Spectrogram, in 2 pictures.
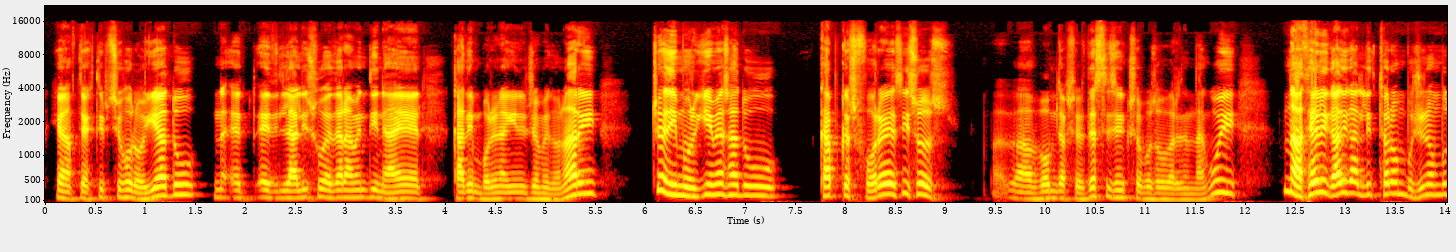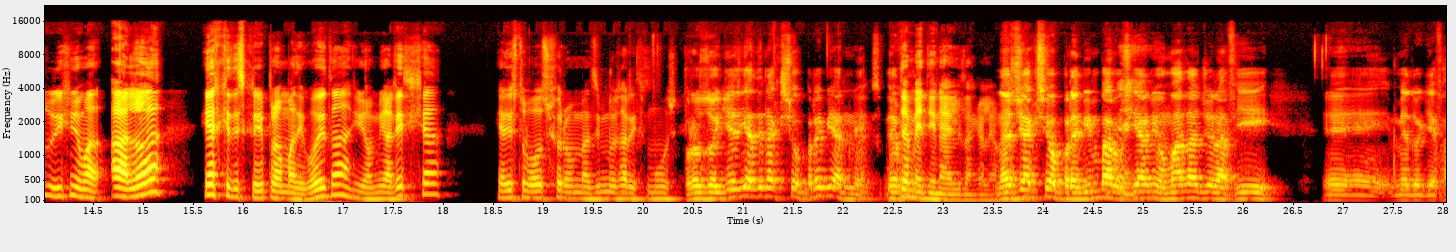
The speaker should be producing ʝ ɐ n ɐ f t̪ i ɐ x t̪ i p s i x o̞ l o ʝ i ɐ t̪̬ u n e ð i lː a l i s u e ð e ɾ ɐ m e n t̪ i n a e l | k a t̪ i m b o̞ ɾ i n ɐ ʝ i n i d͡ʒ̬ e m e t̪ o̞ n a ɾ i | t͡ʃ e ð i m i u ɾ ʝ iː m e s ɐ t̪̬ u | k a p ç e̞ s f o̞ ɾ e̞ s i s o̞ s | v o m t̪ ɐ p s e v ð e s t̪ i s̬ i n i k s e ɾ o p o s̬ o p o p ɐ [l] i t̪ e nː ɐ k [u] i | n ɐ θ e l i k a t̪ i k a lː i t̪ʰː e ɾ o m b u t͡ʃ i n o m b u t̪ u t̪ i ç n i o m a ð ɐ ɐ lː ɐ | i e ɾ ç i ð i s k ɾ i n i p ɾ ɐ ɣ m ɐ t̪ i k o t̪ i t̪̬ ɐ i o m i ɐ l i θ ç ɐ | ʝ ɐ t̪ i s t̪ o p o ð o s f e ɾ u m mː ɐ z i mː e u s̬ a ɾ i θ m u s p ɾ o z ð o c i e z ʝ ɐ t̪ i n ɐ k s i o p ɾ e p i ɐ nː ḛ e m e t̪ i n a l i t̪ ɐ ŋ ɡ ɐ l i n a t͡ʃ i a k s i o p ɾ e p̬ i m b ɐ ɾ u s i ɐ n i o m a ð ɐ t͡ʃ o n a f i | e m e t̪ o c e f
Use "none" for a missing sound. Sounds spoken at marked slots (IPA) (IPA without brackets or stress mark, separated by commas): ɾ, u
